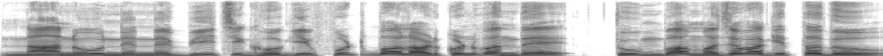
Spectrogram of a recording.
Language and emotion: Kannada, happy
